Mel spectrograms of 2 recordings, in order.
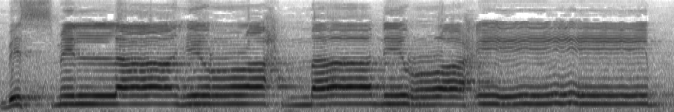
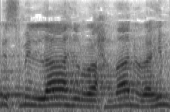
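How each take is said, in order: First: It is recited with a sweet, melodic tune. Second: It is recited plainly, without a melodic tune. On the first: It is recited beautifully, which is recommended but optional. "এবার সুর" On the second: It is simply correct recitation. "বিশুদ্ধ তেলাওয়াত"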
